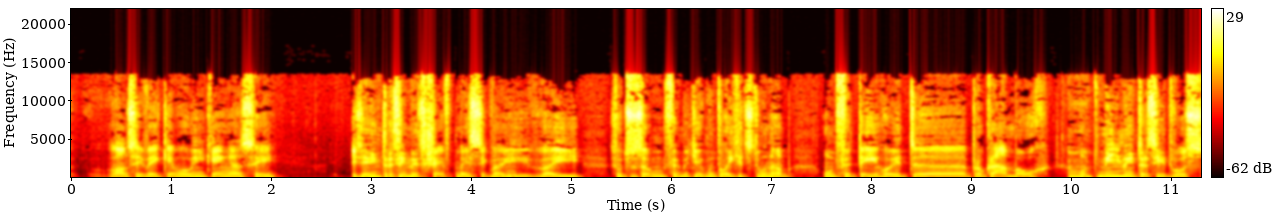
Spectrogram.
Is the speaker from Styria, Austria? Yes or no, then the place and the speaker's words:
yes; Judenburg, Styria, Austria; Ich komme aus Judenburg.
